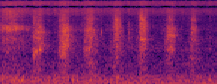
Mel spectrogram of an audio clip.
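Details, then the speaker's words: Sleeping dog snoring: quick, rhythmic snuffling breaths, about seven in three seconds, over low room hum. "Oh my god, if you can hear that, that's my dog snoring."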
